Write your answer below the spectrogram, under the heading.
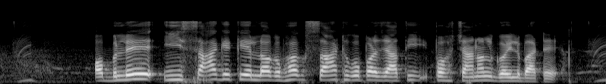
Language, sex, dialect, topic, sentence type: Bhojpuri, male, Northern, agriculture, statement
